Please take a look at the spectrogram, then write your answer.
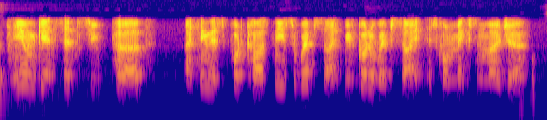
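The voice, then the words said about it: British accent. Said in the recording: “I love that British accent ... I am a little bit British.”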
